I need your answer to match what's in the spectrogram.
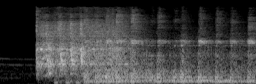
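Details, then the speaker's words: Classic two-stroke motorcycle, ignition on with neutral light lit, one press of the electric starter fires it at once into a steady two-stroke idle without hesitation or misfire; normal healthy electric start. "Satu kali doang. Ini menandakan motornya sehat, teman-teman."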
